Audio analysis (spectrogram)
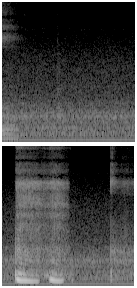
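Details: Bulldog named Maggie asleep, giving two short, low, throaty snores close together after a stretch of quiet breathing, then a brief sharp click near the end.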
